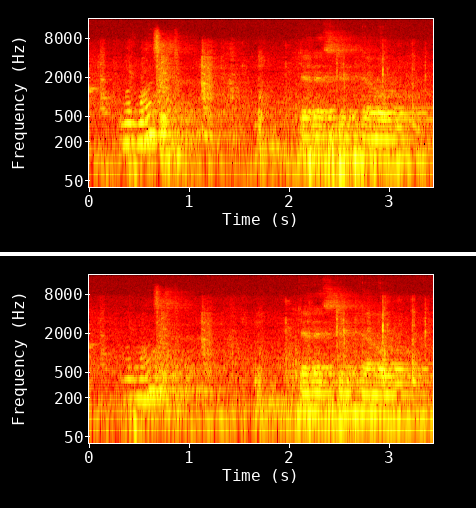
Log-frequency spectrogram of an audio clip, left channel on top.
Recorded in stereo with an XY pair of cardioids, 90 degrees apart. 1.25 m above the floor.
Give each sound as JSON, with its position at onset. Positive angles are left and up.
{"t": 0.3, "sound": "a man speaking", "azimuth_deg": 65, "distance_m": 3.0}
{"t": 1.7, "sound": "footsteps", "azimuth_deg": -30, "distance_m": 7.0}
